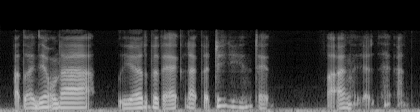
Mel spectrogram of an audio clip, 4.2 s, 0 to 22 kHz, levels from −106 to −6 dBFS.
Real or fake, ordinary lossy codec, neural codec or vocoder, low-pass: fake; none; autoencoder, 22.05 kHz, a latent of 192 numbers a frame, VITS, trained on many speakers; 7.2 kHz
